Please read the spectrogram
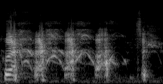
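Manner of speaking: shrill burst of laughter; high squealing laugh. Real, not acted.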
